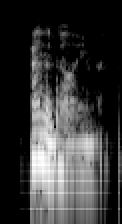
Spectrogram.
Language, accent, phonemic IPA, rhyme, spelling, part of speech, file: English, Southern England, /ˈæn.ə.daɪn/, -aɪn, anodyne, adjective / noun, LL-Q1860 (eng)-anodyne.wav
- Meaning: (adjective) 1. Capable of soothing or eliminating pain 2. Soothing or relaxing 3. Noncontentious, blandly agreeable, unlikely to cause offence or debate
